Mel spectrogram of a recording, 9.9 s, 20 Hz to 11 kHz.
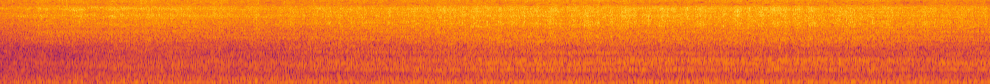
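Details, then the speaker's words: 1996 GMC Sierra C1500 V6, warm after a drive, idling after sensor cleaning for sputtering and hesitation; steady, even low rumble with no stumble or miss; a small exhaust leak remains; idle reasonably smooth. "I have a little exhaust leak which I had to change eventually just don't have the money for it right now so it's pretty smooth it's not bad better than what it was"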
